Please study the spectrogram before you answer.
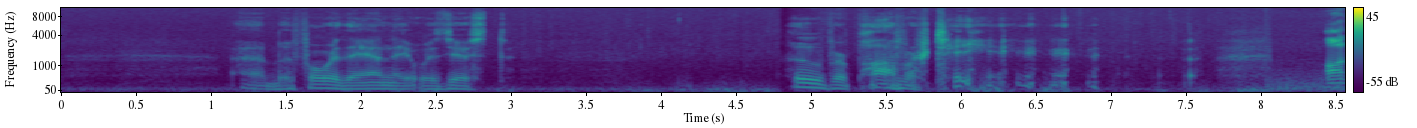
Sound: laughs

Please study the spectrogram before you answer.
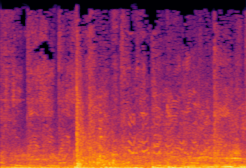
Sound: gunfire

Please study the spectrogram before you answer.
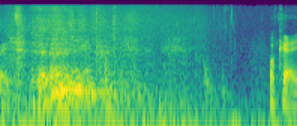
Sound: group laughing

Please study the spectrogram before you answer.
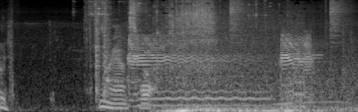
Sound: truck engine starts

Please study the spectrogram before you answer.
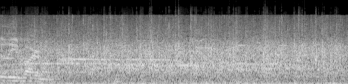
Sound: applause

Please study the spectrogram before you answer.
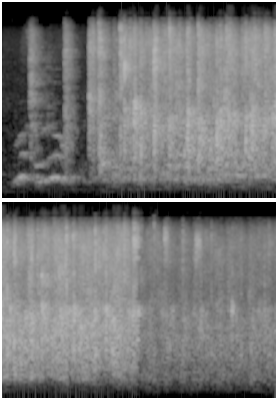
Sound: audience applauding

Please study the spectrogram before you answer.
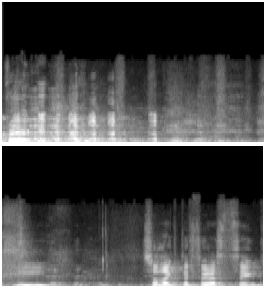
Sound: laughing

